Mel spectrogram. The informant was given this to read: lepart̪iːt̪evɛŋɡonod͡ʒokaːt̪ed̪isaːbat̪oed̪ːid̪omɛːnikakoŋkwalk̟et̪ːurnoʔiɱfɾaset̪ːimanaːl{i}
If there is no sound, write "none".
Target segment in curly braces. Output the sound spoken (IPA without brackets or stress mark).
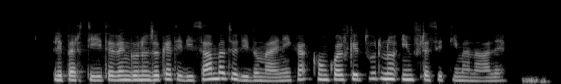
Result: e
